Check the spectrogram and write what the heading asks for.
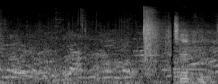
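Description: Voices talking at a gathering, with one sharp crack about one and a half seconds in that is the loudest sound.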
